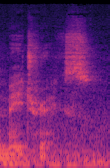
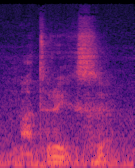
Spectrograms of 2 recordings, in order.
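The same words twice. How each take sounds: First: The word is said with a plain English accent. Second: The word is said with a put-on Japanese accent.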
